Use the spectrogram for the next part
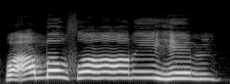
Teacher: Wa absarihim ya, di situ ada ba sukun ya. Ba sukun, ingat kalau ba sukun berarti huruf kolkola atau bergetar atau mantul ya. Kolkola, dan kolkolanya kolkola sugro karena ada di antara huruf hijaiyah yang berharokat.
